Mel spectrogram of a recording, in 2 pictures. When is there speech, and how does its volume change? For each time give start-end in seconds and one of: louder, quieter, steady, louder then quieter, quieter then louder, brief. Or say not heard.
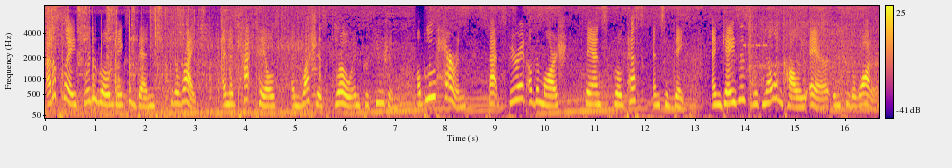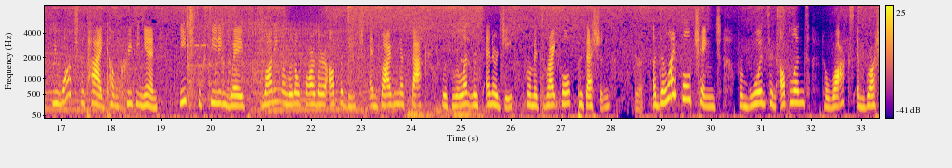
0.0-33.3 steady.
